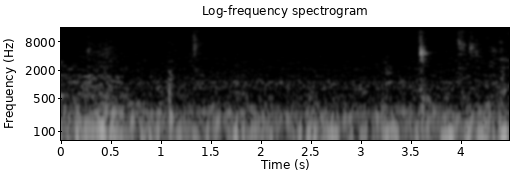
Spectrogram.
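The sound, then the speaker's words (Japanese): Bell crickets (suzumushi), brought by a customer each year, chirp faintly in the background, giving a few short, high-pitched trills at irregular moments over a low, steady hum, with no talking. “実はですね、毎年、今聞こえてるのがね、スズムシなんですけど、あの、お客さんがね、スズムシ毎年うちに持ってきてくださるお客さんがいて、泣いています。”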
